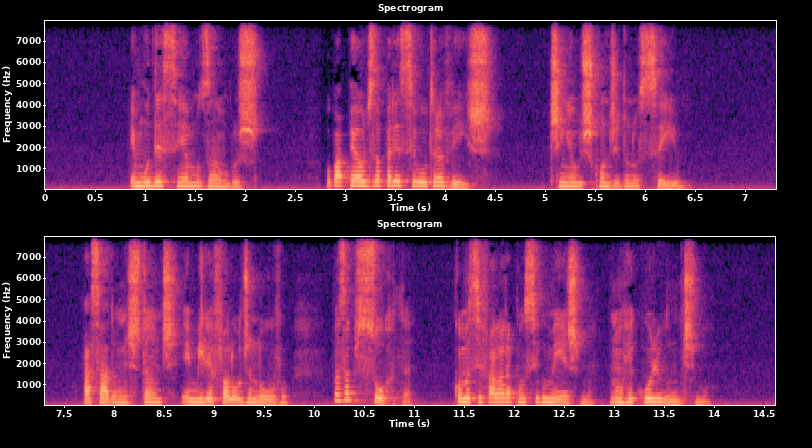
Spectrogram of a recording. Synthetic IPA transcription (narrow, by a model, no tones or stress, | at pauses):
emud̪esẽmʊzɐ̃mbʊʃ | ʊpapɛwd͡ʒɪzapaɾesewowt̪ɾɐvejʃ | t͡ʃĩɲɐʊiʃkõnd͡ʒid̪ʊnʊsejʊ | pasad̪ɐũĩʃt̪ɐ̃nt͡ʃɪ̥emiliɐfalowd͡ʒɪnovʊ | mɐzabsoɾt̪ɐ̰ | kõmʊsɪfalaɾɐkõsiɡʊmeʒmɐnũɦekoʎʊĩnt͡ʃimʊ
